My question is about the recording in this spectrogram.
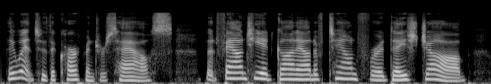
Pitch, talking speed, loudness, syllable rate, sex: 220 Hz, 220 wpm, -18 LUFS, 4.9 syllables/s, female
